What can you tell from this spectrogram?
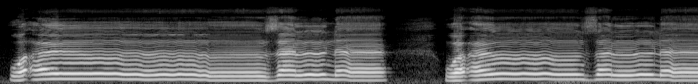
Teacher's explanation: Nun kosong bertemu dengan zai. Kena samar-samarkan, kena dengungkan dia. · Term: ikhfa hakiki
